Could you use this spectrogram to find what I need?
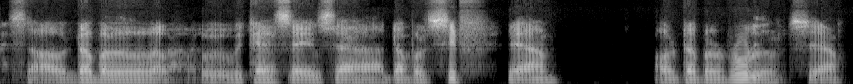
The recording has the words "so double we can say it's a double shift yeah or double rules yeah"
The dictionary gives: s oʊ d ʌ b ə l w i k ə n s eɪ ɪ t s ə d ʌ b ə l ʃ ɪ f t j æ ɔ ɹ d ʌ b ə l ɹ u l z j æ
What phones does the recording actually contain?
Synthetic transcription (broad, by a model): s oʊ d ʌ b ə l w i k ə n s eɪ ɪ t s ə d ʌ b ə l s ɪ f j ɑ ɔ l d ʌ b ə l ɹ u l s j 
